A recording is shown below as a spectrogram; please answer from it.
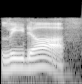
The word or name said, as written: lead off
